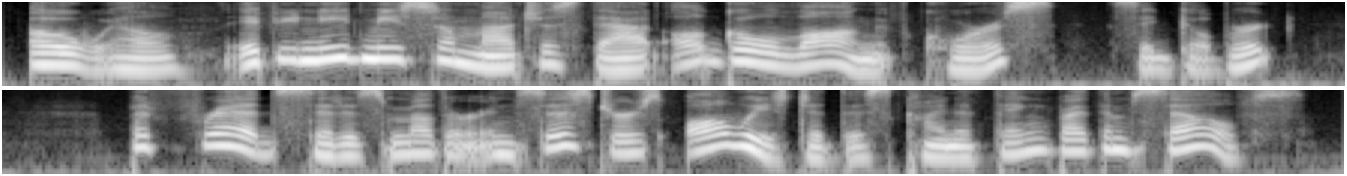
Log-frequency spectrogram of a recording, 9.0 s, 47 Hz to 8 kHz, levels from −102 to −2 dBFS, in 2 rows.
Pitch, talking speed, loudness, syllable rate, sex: 180 Hz, 215 wpm, -17 LUFS, 5.2 syllables/s, female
